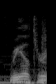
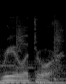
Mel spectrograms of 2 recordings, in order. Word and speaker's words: realtor: got me Whispering words realtor it's real T not real Ator s not supposedly Library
